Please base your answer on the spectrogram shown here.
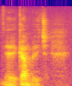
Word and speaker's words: Cambridge: Claro, todo el mundo que no domina el inglés piensa que esa A debe ser E, pero es el río Cam, pronunciado Cam, es el puente sobre el Cam, Cambridge.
